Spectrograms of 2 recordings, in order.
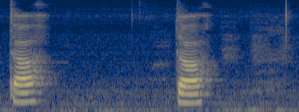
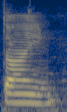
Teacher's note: Characteristic alveolars stop and voiceless.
